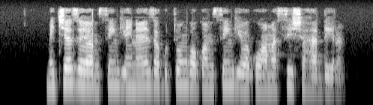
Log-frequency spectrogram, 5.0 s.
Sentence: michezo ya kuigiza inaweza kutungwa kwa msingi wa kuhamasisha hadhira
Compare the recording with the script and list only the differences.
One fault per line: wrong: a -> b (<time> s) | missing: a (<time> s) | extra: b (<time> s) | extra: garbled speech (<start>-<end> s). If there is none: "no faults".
wrong: kuigiza -> msingi (1.2 s)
